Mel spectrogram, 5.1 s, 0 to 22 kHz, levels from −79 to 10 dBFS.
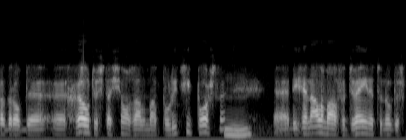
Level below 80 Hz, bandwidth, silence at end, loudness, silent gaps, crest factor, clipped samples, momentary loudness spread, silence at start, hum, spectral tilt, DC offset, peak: -76 dBFS; 6.6 kHz; 0 s; -25 LUFS; none; 18 dB; under 0.1%; 13 LU; 0 s; none; -6.5 dB/octave; 0.1%; -6 dBFS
